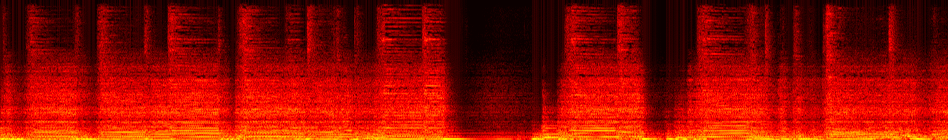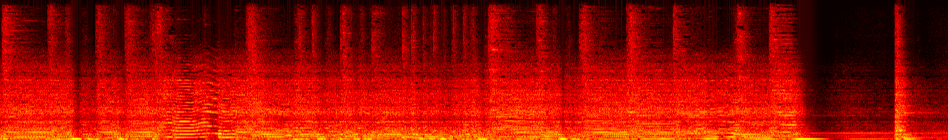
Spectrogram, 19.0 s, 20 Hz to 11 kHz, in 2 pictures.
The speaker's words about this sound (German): Genau, es ist jetzt ein 5150-Profil hier gerade, was wir hören. Wo wir mehr Gain natürlich noch brauchen. Natürlich mit ein bisschen Hall drauf.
